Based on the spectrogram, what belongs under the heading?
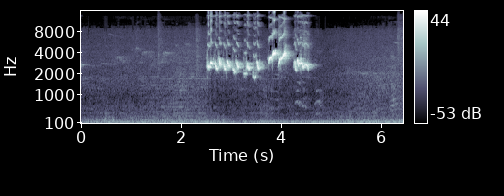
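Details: Orange-headed thrush singing, its song played as a prompt to get other thrushes of any kind to sing: a short burst of fast trilled and slurred notes after two seconds of low hum, lasting about two seconds.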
